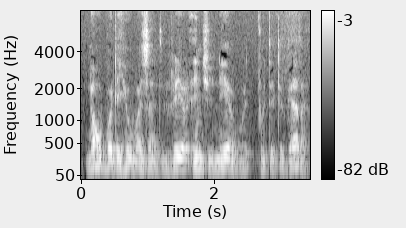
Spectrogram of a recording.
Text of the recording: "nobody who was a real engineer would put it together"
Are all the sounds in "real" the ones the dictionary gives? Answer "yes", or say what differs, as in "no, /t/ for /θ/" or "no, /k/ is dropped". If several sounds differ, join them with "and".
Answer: yes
